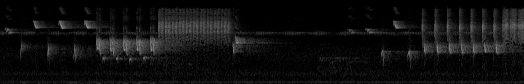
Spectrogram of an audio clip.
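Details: Nightingale singing varied phrases: pure high whistles, fast repeated rattling notes, and a loud dense buzzy trill lasting over a second, followed by a pause, then a long low steady whistle and renewed rapid repeated notes.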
